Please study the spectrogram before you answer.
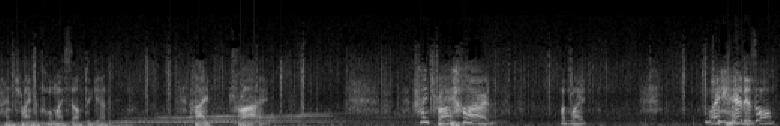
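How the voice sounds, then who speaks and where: An actor playing a frightened, unraveling man in an old-time radio horror drama, halting and pleading, as if haunted. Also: medium pitch. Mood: confused, scared. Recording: noisy, muffled old radio drama recording.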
